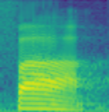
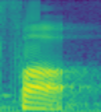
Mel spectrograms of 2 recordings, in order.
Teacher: दांत का ऊपर वाला किनारा होता है वो आके लगता है नीचे वाले होंठ के अंदरूनी साइड पे फ़ा। बाहर नहीं रखेंगे, बाहर रखेंगे फ़ा, वो और तरह का बन जाएगा फ़ा।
